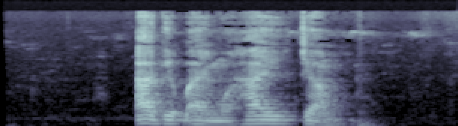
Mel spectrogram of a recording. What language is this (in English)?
Tupuri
